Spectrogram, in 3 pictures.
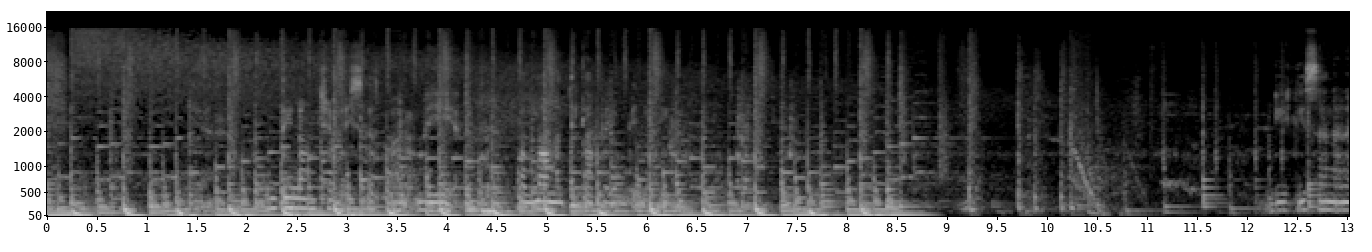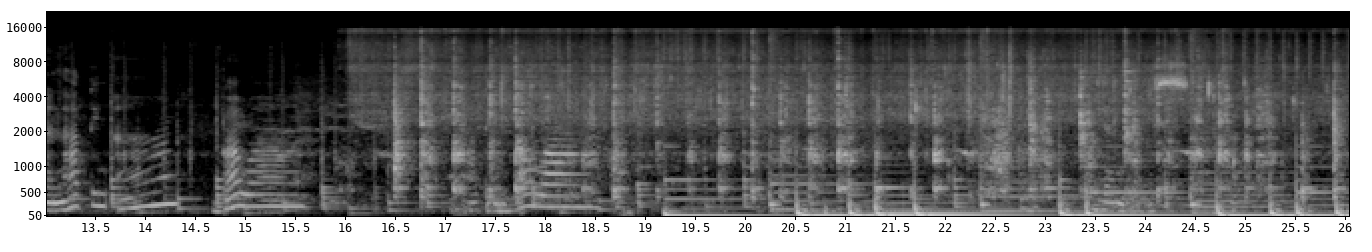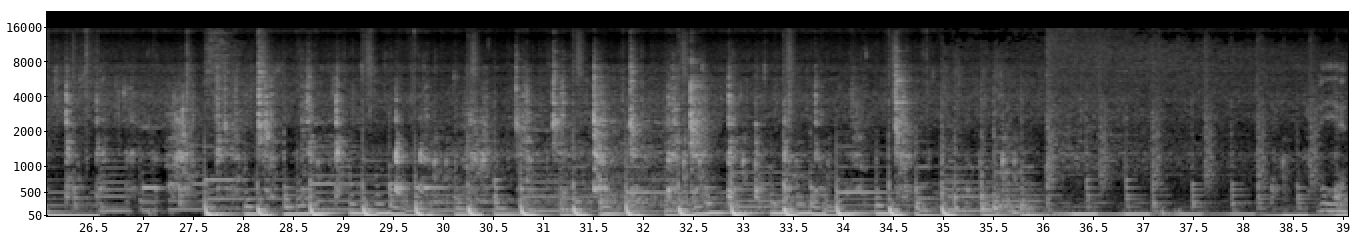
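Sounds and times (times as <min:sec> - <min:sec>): garlic sizzling in oil: 0:00.0 - 0:07.2, 0:15.9 - 0:39.0
spatula scraping and knocking pan: 0:16.5 - 0:36.0.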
